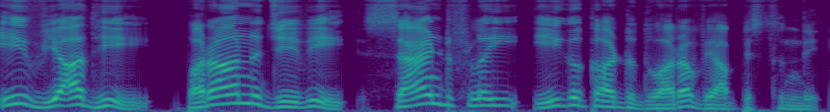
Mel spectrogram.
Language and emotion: Telugu, neutral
